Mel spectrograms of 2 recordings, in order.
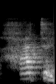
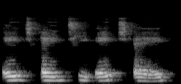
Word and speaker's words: hatha: dedicated practitioner of yoga the next term is hata yoga hata it again is a sanskrit word and it's spelled h-a-t-h-a and that's the main yoga that we did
